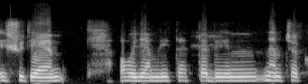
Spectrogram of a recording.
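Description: The recording is dry and close with no echo, carrying a woman's fairly low voice. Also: very clean recording, silent background. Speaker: theatre audio describer, former teacher. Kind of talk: interview. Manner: halting.

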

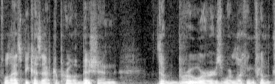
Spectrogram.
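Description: A man with an American accent, a very deep, low pitch, a somewhat breathy sound and a fairly quick pace. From Boston. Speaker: wine company co-founder. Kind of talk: casual interview. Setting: at his home, remote recording.

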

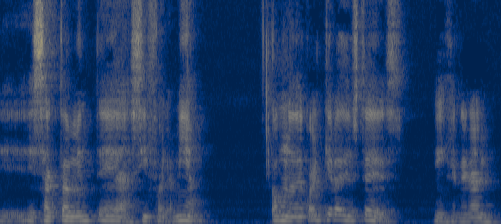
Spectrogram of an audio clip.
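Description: Somewhat breathy and fairly high-pitched, a man speaks at a moderate pace. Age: 20s. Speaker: podcast host. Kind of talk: personal monologue. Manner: halting.

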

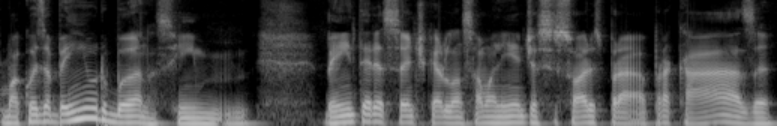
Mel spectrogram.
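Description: With a southern Brazilian accent, a man talks at a fairly quick pace and fairly low pitch, his loudness very even on a very clean recording with a silent background. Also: ordinary pitch variation. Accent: gaucho (southern Brazilian). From Brazil, Rio Grande do Sul (Novo Hamburgo). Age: 20s. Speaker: podcaster and YouTuber, entrepreneur. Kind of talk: casual solo monologue. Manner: halting, repeats words.

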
